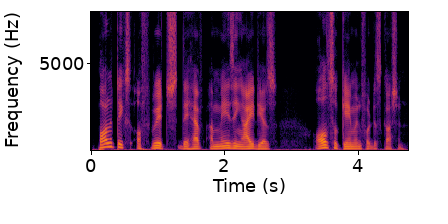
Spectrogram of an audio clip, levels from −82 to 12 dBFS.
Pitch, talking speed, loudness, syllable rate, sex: 125 Hz, 150 wpm, -19 LUFS, 5.2 syllables/s, male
